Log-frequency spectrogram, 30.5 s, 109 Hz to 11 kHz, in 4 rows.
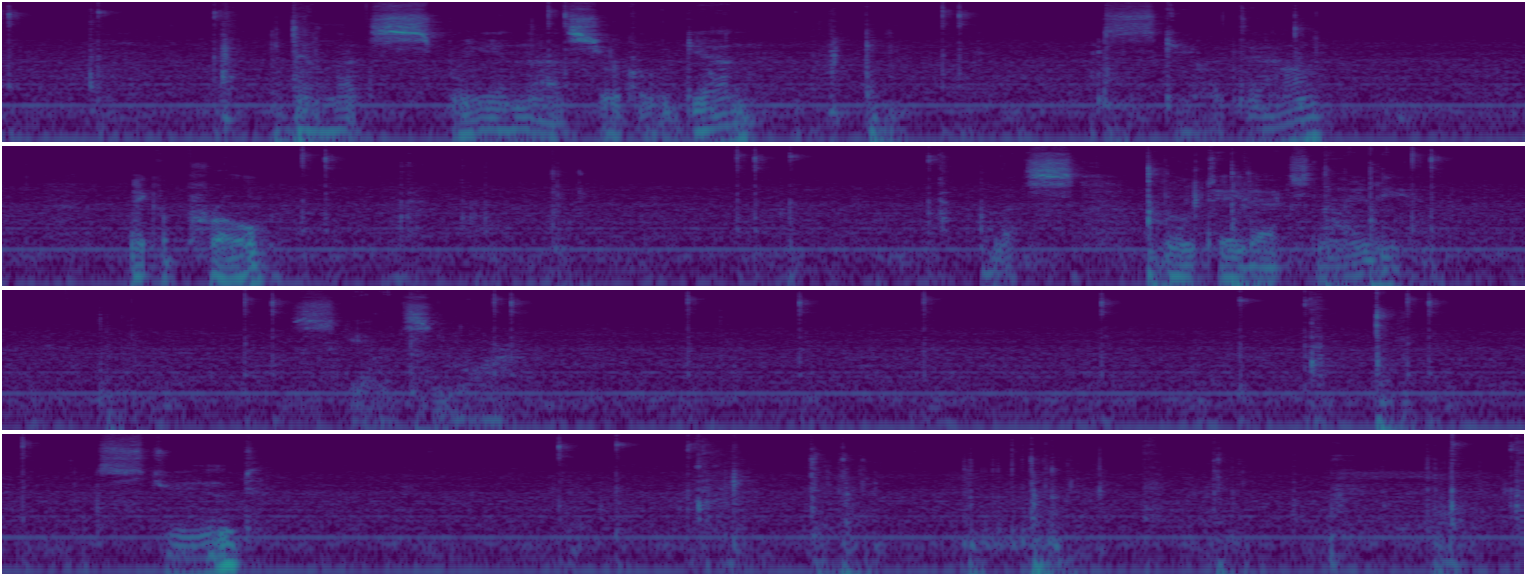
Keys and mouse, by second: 1.4 shift+a, 4.3 Tab, 5.5 s, 6.4 s, 10.4 s, 12.0 middle click, 13.3 r, 15.8 s, 17.3 s, 18.6-20.7 drag, 21.4 middle click, 22.1 e, 22.9-25.3 drag, 25.9 middle click, 26.8 a, 27.0 a, 27.9 ctrl+n, 28.8 a.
